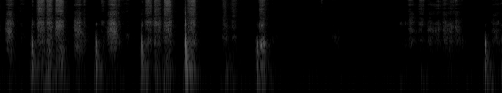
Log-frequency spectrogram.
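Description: A graphite pencil in a metal holder scratches short strokes on the headband of a drawing on a flat sheet of drawing paper resting on a board. The quiet, bright scratching comes in brisk, irregular bursts, pauses briefly near the middle, then resumes.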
